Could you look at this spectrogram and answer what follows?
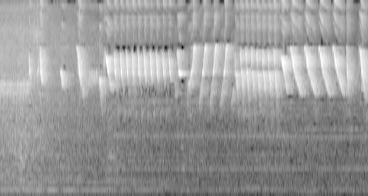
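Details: Canary song built from rapid, rolling trills of high, buzzy syllables, changing pace several times, over a soft low background hum.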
